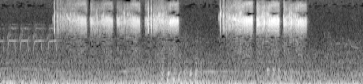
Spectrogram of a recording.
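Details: Anna's hummingbird singing from a branch: two bursts of high, scratchy buzzing notes, each made of several quick stuttered pulses, separated by a short pause, in a quiet setting.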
